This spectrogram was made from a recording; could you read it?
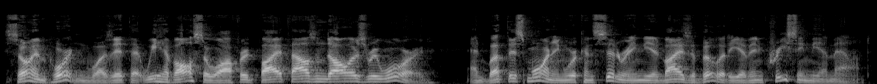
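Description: Man doing a calm sly businessman dad, low voice, measured. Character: kindly shrewd middle-aged businessman father.

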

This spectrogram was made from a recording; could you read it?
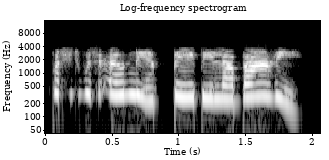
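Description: Brief: fiery young heiress, high and sharp, a male reader doing her. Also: big pitch swings, moderate pace, no room sound. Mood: pleading. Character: proud spirited young heiress, quick to anger. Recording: tinny phone-band audio.

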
